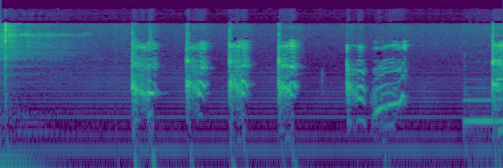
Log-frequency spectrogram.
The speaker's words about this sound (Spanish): La tos convulsa es una enfermedad contagiosa que afecta las vías respiratorias. Se caracteriza por una tos intensa que puede durar semanas y, en casos graves, causar neumonía, convulsiones o incluso la muerte.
